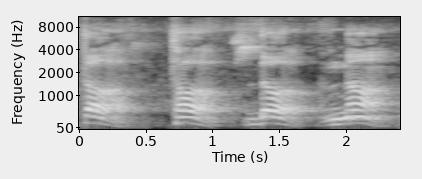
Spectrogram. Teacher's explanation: जब हम बोलते हैं तो अपनी जीभ जो है वो दांतों को टच करती है। जैसे त, थ, द, न, है ना, ऐसे तो वो दंत्य हो गए।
